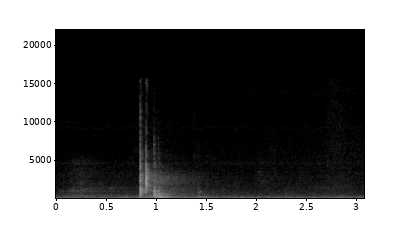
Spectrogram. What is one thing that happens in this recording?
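Snooker balls clack together as the pack breaks.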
